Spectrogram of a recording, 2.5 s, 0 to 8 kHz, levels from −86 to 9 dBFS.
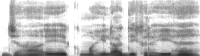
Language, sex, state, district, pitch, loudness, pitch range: Hindi, male, Jharkhand, Deoghar, 130 Hz, -16 LUFS, 125-140 Hz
